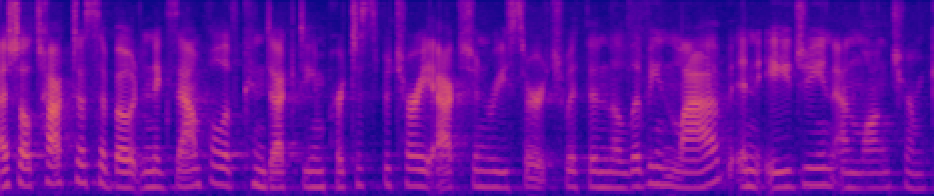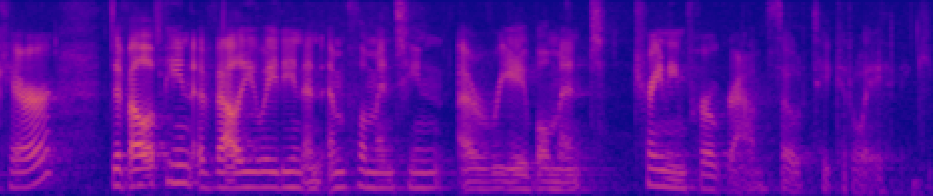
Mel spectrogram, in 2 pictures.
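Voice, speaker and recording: A woman with a Canadian accent talks at a very fast pace with hardly any pauses. Her loudness swings widely. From Canada. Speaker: session moderator, researcher. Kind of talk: conference Q&A moderation.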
